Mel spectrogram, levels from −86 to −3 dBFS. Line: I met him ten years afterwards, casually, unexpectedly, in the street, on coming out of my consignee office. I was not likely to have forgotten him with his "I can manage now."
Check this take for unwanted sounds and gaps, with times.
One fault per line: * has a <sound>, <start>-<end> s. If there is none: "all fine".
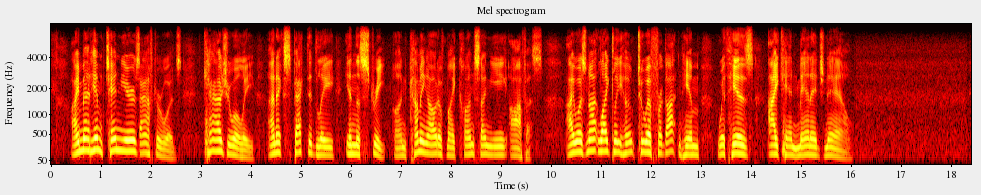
all fine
